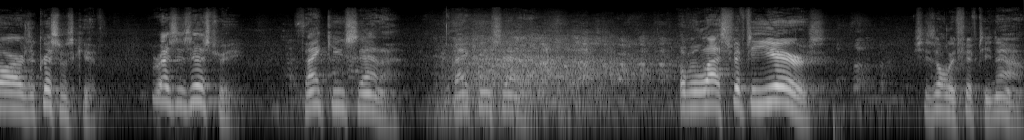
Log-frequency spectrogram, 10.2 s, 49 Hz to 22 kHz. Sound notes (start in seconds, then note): 4.3 laughter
